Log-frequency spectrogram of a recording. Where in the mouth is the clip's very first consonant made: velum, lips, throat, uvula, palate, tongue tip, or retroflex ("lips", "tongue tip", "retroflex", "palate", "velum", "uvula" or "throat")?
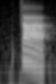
tongue tip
